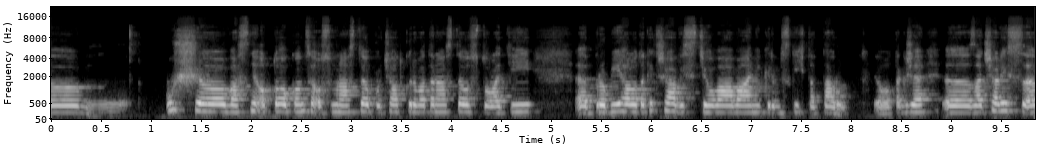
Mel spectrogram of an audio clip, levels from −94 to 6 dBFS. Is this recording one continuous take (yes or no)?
yes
